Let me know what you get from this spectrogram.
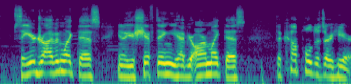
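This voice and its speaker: Music plays behind a man whose voice sits at a fairly high pitch. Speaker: car reviewer. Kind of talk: casual vlog review. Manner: fast.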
